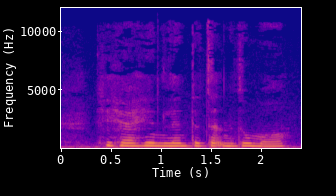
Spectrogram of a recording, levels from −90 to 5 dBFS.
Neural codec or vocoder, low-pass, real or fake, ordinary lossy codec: none; 10.8 kHz; real; AAC, 32 kbps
